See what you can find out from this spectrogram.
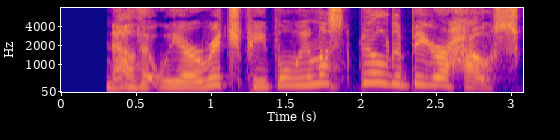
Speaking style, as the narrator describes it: cried she, and was vexed

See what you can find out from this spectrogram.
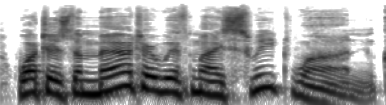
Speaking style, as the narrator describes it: cried Dorothy

